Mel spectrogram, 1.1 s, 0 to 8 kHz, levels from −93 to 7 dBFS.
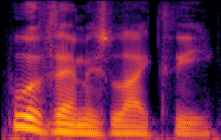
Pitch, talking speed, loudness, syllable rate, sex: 110 Hz, 325 wpm, -18 LUFS, 5.6 syllables/s, male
